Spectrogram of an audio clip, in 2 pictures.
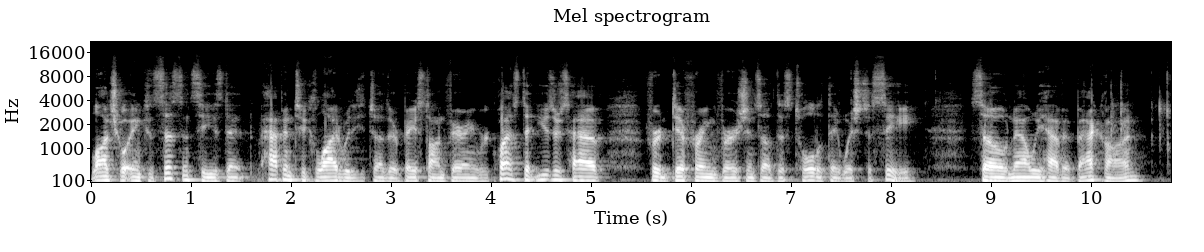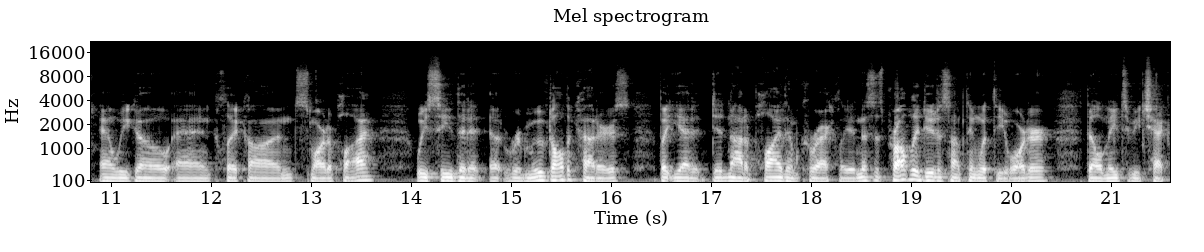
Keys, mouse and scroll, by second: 7.5 click, 8.3 click, 10.7 q, 12.9 click, 21.0 ctrl+click, 21.3 ctrl+z.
